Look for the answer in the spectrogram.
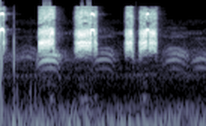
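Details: A short grating burst from a Black Francolin in the excited calling voice meant to start a caged francolin calling: four loud rasping notes in quick succession, followed by faint arched chirps from other birds.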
